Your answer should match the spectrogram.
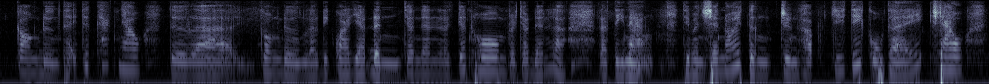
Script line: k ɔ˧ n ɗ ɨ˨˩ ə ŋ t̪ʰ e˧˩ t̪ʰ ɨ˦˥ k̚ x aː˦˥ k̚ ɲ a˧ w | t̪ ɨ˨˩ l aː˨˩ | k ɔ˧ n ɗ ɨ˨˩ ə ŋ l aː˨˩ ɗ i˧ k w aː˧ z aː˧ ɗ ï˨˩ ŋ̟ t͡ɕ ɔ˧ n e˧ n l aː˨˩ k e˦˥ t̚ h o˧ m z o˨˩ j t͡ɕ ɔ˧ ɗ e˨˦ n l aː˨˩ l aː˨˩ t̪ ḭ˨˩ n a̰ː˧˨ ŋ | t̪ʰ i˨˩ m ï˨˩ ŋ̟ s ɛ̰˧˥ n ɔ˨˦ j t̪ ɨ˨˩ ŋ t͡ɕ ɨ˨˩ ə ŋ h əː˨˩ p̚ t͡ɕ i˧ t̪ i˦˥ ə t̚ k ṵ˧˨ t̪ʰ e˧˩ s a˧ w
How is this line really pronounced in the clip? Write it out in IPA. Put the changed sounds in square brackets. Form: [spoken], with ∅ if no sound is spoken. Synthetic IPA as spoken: k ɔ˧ n ɗ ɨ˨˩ ə ŋ t̪ʰ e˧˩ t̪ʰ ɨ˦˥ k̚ x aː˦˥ k̚ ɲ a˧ w | t̪ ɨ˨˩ l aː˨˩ | k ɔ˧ n ɗ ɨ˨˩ ə ŋ l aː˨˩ ɗ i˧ k w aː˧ z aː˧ ɗ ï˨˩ ŋ̟ t͡ɕ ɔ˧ n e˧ n l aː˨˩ k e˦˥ t̚ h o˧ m z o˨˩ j t͡ɕ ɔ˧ ɗ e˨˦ n l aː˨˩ l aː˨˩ t̪ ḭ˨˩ n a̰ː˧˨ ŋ | t̪ʰ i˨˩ m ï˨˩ ŋ̟ s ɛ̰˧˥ n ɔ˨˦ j t̪ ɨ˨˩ ŋ t͡ɕ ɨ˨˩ ə ŋ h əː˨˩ p̚ t͡ɕ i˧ t̪ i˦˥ ə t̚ k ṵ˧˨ t̪ʰ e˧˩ s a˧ w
